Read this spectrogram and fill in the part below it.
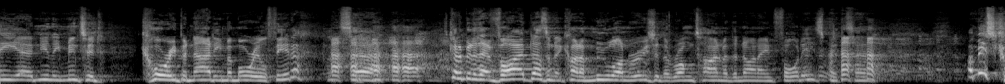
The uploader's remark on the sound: AdelaideCabaretFestival. Recorded live on stage. I’d urge you to listen out for the excruciating audience reactions. In front of the good people of Adelaide.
